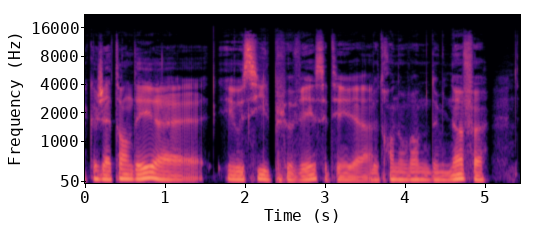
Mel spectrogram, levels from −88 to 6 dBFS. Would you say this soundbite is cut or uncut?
uncut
